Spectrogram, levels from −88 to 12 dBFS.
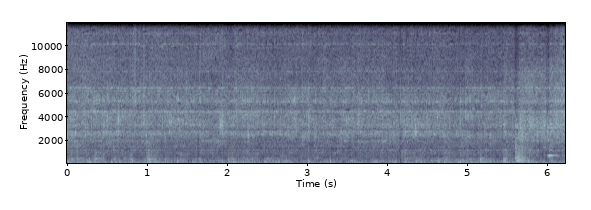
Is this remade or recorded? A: remade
